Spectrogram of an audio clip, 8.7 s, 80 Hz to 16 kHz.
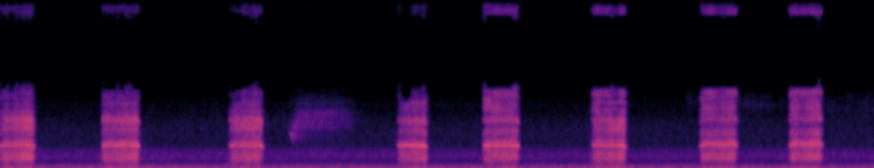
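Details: Morning at an owl nest box, 14 January 2020: rasping hiss-screeches repeated about once a second, nine bursts in all, each breathy and wide-band with a thin whistled tone running through it.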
